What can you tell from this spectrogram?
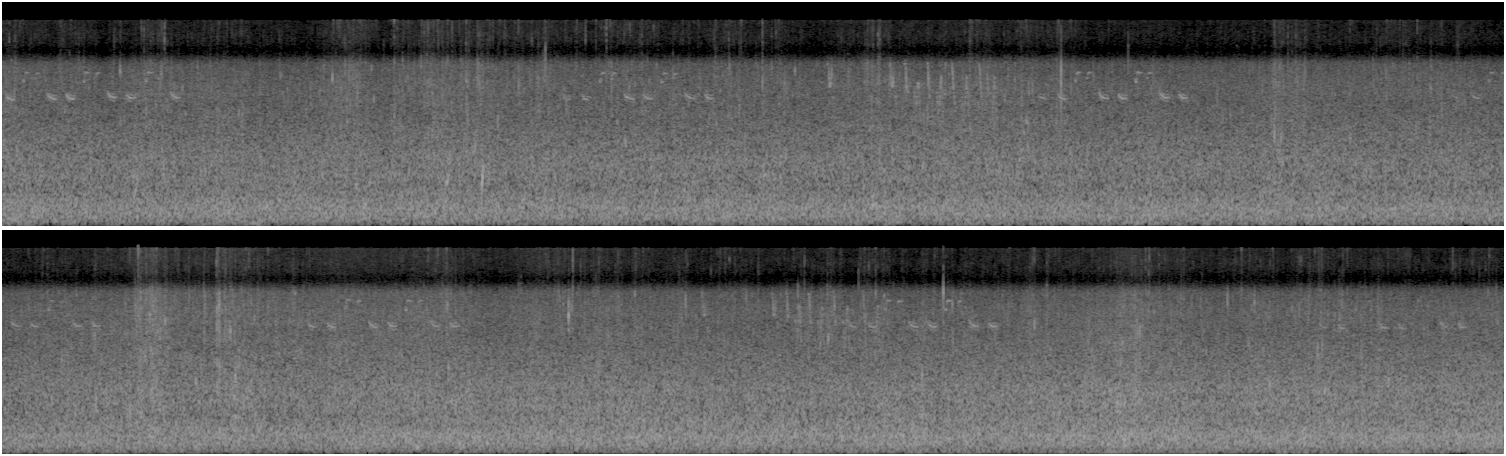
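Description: River water flowing steadily past the bank, an even rushing sound.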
